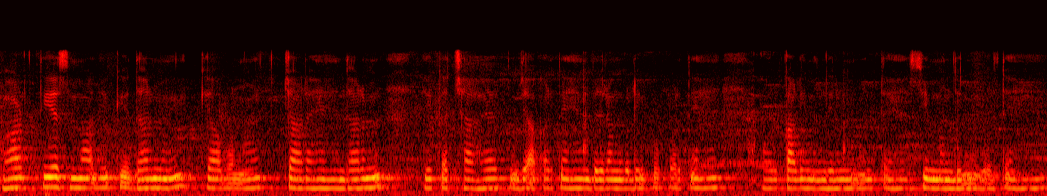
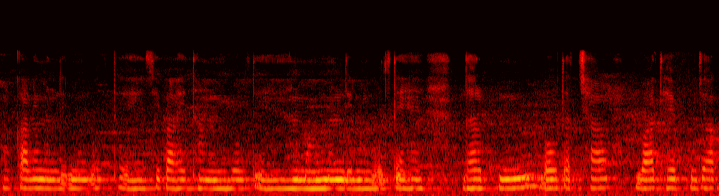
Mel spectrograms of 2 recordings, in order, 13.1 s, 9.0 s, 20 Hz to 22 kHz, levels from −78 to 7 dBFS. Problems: constant background noise, continuous background conversations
